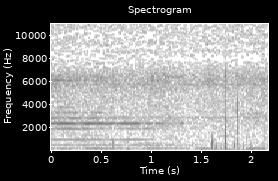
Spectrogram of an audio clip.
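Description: Near silence: a faint steady hum, with a few faint ticks in the second half.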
